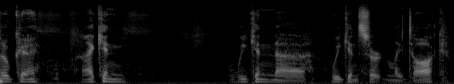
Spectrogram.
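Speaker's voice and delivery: soft, lightly gravelly British dealer; low gravelly voice. Acted. Dealer agreeing to talk business, soft gravelly voice. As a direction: keep it hushed, a hint of gravel. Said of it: "he's got that low gravelly voice".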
